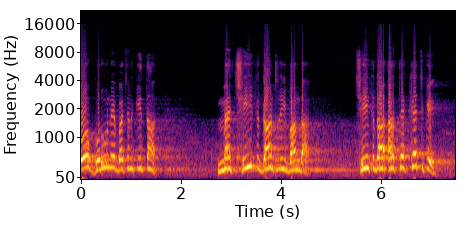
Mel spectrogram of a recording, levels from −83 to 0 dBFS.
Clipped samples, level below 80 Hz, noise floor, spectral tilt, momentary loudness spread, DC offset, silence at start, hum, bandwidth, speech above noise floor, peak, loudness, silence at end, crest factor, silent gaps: under 0.1%; -50 dBFS; -39 dBFS; -7 dB/octave; 17 LU; under 0.1%; 0 s; none; 8.6 kHz; 29 dB; 0 dBFS; -11 LUFS; 0 s; 12 dB; none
